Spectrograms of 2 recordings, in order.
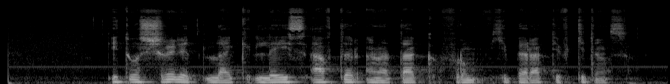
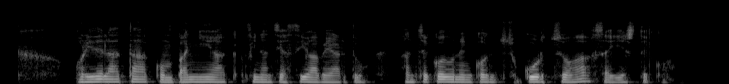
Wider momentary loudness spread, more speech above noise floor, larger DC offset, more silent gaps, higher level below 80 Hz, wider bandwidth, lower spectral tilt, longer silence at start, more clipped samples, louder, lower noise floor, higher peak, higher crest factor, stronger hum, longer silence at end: second, 12 LU vs 15 LU; second, 27 dB vs 48 dB; neither; neither; first, -54 dBFS vs -64 dBFS; first, 15.5 kHz vs 7.8 kHz; second, -5 dB/octave vs -7.5 dB/octave; about the same, 0.1 s vs 0.2 s; neither; first, -30 LUFS vs -33 LUFS; second, -56 dBFS vs -81 dBFS; about the same, -14 dBFS vs -14 dBFS; about the same, 16 dB vs 20 dB; neither; second, 0.35 s vs 0.6 s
